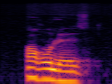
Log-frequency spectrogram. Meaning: feminine singular of enrouleur
- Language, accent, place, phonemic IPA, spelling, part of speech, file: French, France, Lyon, /ɑ̃.ʁu.løz/, enrouleuse, adjective, LL-Q150 (fra)-enrouleuse.wav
